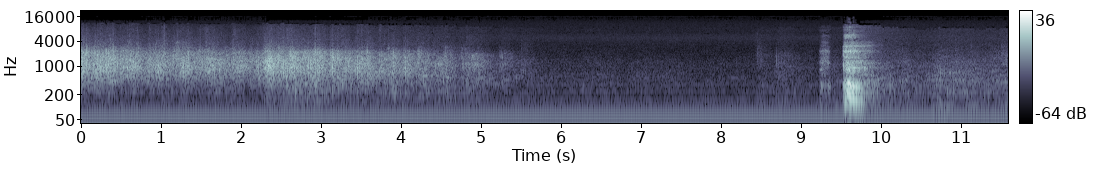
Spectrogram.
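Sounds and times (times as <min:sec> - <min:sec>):
crowd clapping at a convocation: 0:00.0 - 0:05.7.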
